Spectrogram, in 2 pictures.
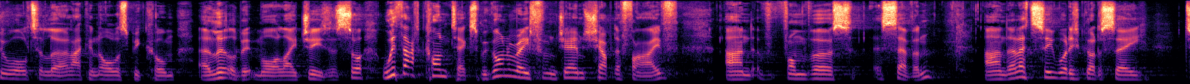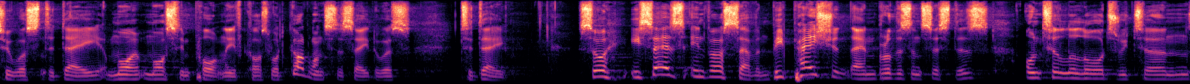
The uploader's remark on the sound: Recorded live at Life Church Lancashire 31st July 2022.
